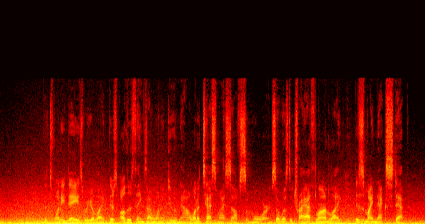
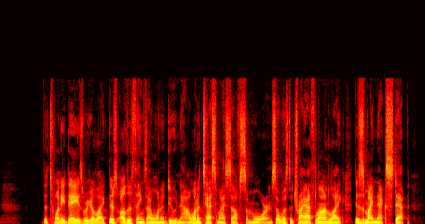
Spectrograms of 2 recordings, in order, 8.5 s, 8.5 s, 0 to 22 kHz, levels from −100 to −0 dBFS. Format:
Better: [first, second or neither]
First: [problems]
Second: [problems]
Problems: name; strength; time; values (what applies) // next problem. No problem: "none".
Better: second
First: wind noise on the microphone; heavy; 8 dB below the speech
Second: none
